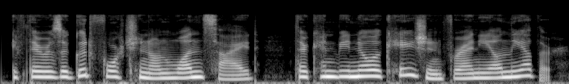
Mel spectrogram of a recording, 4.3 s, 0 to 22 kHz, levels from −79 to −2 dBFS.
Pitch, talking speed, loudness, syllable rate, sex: 235 Hz, 265 wpm, -15 LUFS, 7.6 syllables/s, female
